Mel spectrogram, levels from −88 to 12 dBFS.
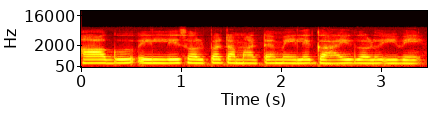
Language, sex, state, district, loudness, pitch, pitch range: Kannada, female, Karnataka, Bidar, -14 LUFS, 215 Hz, 210-220 Hz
